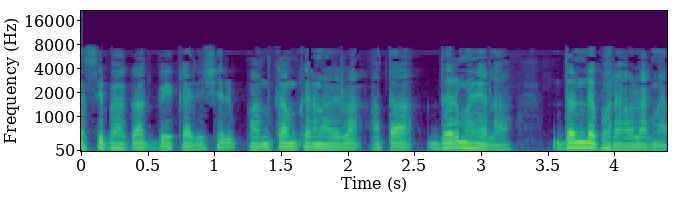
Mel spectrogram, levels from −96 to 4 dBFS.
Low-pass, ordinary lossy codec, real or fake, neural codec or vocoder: none; none; real; none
